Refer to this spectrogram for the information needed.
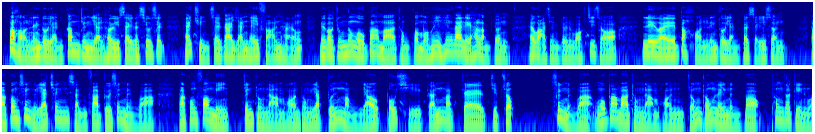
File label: cantonese, news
